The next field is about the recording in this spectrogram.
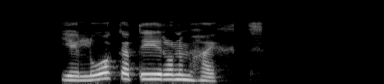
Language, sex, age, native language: Icelandic, female, 30-39, Icelandic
